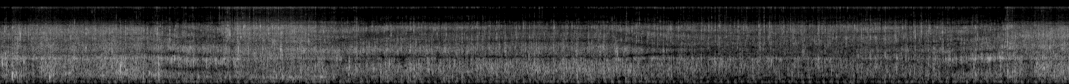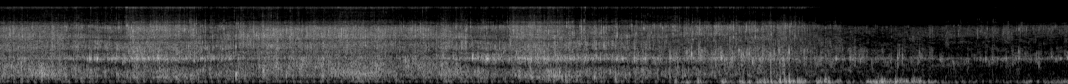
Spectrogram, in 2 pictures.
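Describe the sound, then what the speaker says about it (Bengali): Muddy water is bailed out by hand, a continuous close splashing and trickling wash that runs throughout and ends with a few heavier sloshes. "এই দেখুন ছেঁচা হচ্ছে, ছেঁচা"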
